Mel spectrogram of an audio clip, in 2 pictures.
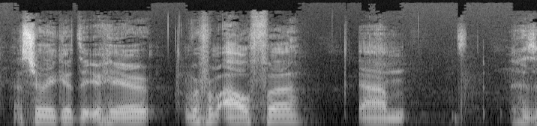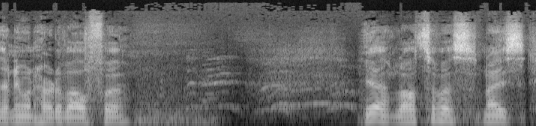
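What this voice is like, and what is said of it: Hoarse, raspy, mostly lost voice. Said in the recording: “I don't normally sound like I'm from Nickelback. I've lost my voice, if you can't tell.”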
